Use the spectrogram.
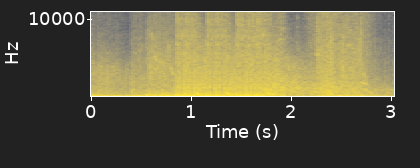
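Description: Dense, steady gunfire in the Modern Warfare 3 video game, with burst-fire Dragunov rifle shots among continuous shooting that fills the whole stretch at a constant loud level.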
